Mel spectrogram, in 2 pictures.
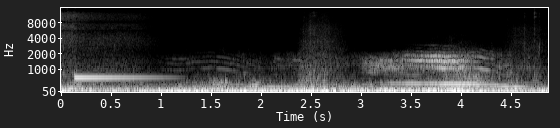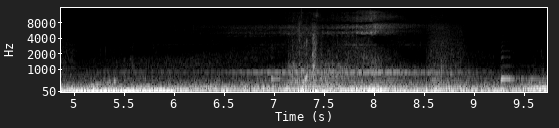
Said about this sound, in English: Dolphins!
